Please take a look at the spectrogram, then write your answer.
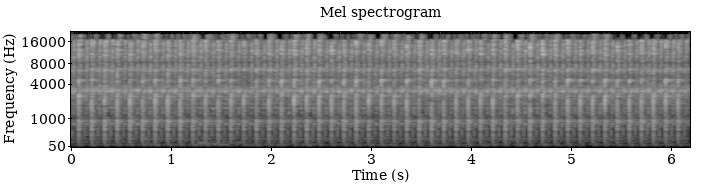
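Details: Brass half-tracked Lanz-type T16B model tractor on its first run, in reverse. A slow, crisp, very even firing beat of about four a second with no misses or knocks: normal running.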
